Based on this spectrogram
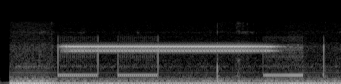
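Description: Telephone tones sound as a voicemail is cued: a steady, high electronic tone runs throughout, with three short, lower beeps layered over it, all above a low background hum.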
